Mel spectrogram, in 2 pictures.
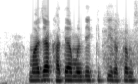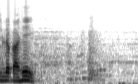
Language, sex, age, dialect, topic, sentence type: Marathi, male, 36-40, Standard Marathi, banking, question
